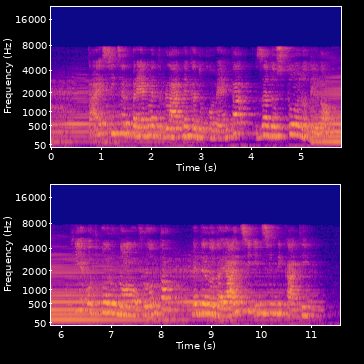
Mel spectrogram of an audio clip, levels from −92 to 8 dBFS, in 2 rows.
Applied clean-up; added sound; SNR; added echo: none; Bowed string instrument; 8 dB; reverberation time 0.8 s.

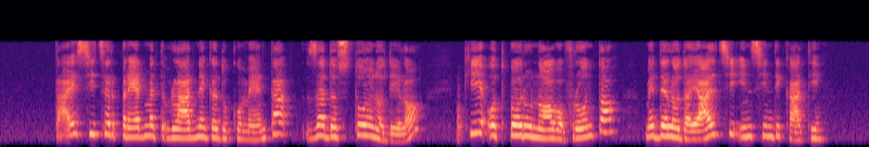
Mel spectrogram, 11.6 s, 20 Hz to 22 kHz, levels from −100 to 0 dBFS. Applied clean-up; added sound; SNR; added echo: none; none; none; none.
